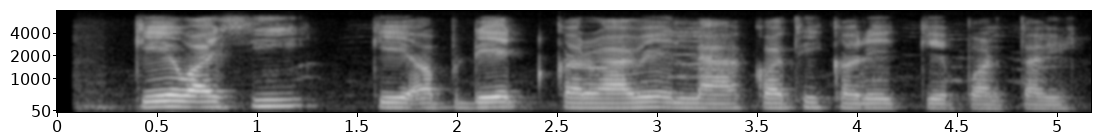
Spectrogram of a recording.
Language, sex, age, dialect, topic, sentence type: Magahi, male, 25-30, Western, banking, question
